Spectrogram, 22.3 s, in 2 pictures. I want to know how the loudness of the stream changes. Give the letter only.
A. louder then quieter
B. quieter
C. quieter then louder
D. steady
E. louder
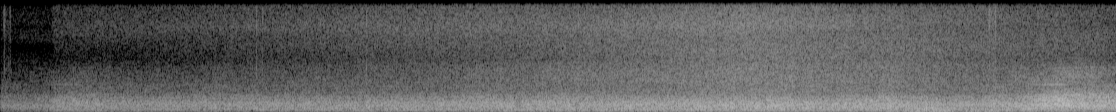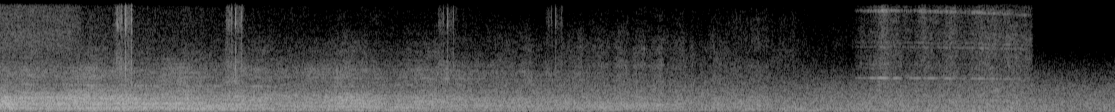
A.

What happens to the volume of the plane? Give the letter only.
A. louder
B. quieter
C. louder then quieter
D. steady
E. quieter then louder
C.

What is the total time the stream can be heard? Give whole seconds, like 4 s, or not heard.
22 s.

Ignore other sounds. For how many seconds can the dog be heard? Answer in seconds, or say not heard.
not heard.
